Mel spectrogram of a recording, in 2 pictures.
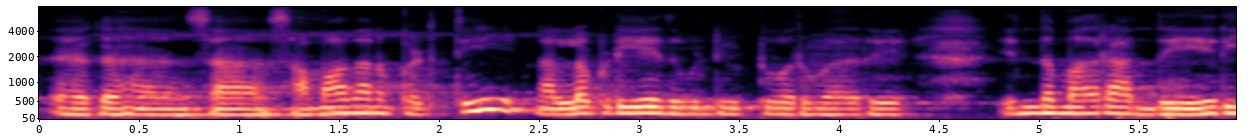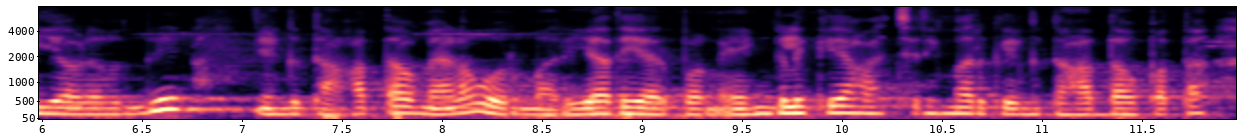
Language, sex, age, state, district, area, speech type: Tamil, female, 45-60, Tamil Nadu, Tiruppur, rural, spontaneous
